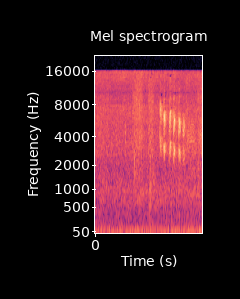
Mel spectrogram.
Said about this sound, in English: Some red-winged blackbirds.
